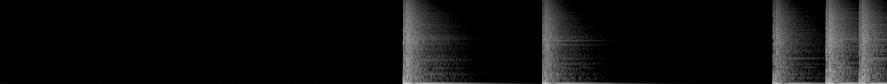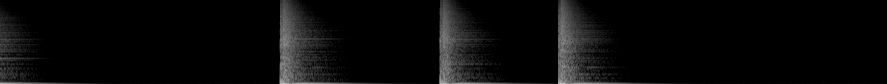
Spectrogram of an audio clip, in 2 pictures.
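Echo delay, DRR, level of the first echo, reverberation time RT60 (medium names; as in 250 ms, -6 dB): no echo, 11.5 dB, no echo, 1.2 s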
